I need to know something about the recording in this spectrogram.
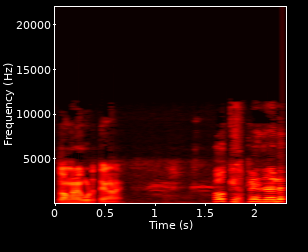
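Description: A man's voice speaking in short bursts, with a brief pause in the middle.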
